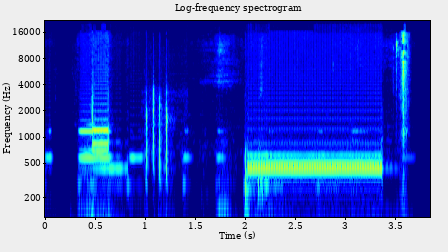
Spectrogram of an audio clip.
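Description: A telephone dial tone plays while someone places a call: one steady, loud, continuous tone lasts over a second and stops abruptly. Short scattered sounds come before it.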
